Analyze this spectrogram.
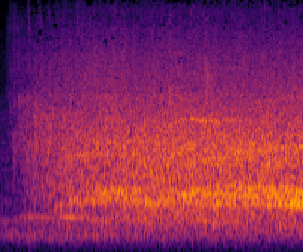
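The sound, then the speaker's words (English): An audience applauds after a quartet's performance at a convention weekend. The dense clapping swells quickly at the start, then holds steady and loud throughout. “An enthusiastic round of applause for Footlights Quartet”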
